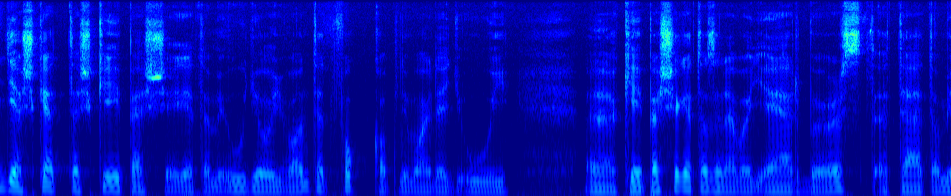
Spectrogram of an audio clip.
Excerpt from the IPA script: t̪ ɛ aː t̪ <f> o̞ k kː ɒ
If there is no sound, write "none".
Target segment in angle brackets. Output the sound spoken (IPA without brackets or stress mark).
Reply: f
